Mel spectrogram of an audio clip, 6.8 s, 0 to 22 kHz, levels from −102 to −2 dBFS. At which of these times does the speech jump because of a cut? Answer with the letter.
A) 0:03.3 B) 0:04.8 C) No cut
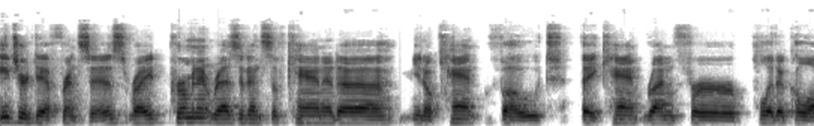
C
